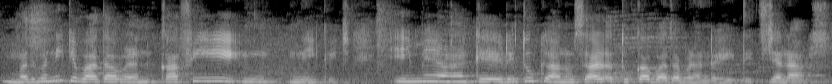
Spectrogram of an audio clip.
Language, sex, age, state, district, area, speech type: Maithili, female, 18-30, Bihar, Madhubani, urban, spontaneous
